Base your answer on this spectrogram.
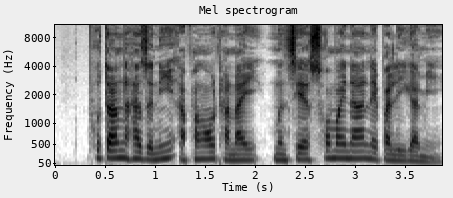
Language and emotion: Bodo, neutral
